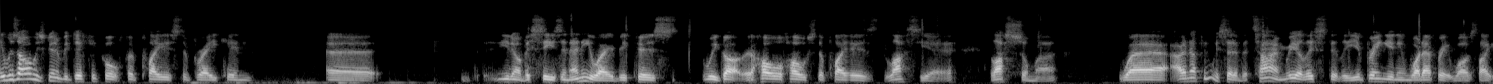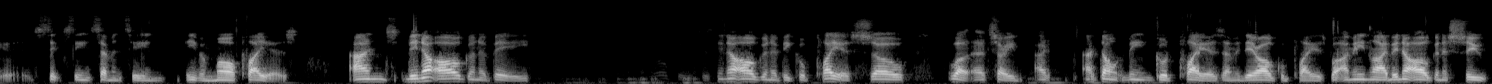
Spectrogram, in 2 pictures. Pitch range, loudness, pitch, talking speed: 95-115 Hz, -20 LUFS, 105 Hz, 185 wpm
